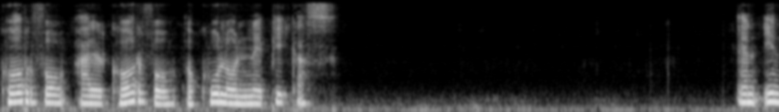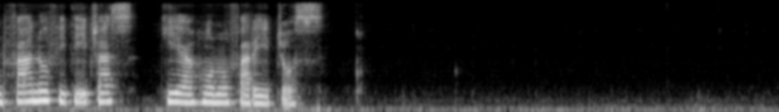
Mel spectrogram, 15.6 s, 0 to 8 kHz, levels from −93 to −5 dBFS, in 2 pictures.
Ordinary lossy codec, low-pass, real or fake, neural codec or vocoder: AAC, 48 kbps; 7.2 kHz; fake; codec, 16 kHz, 4.8 kbps, FACodec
